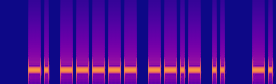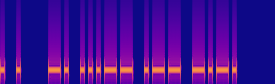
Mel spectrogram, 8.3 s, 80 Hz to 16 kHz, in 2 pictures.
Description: Morse code, heard as a keyed tone, about 21 wpm, 700 Hz. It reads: N0QI DE N3WC
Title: USA Callsign DE Callsign - 4 Characters - 20wpm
